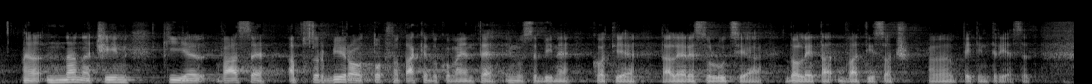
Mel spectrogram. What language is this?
Slovenian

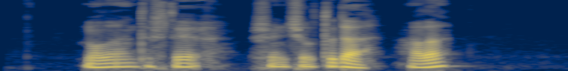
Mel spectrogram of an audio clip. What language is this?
Mari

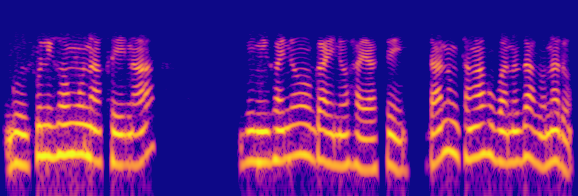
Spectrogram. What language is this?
Bodo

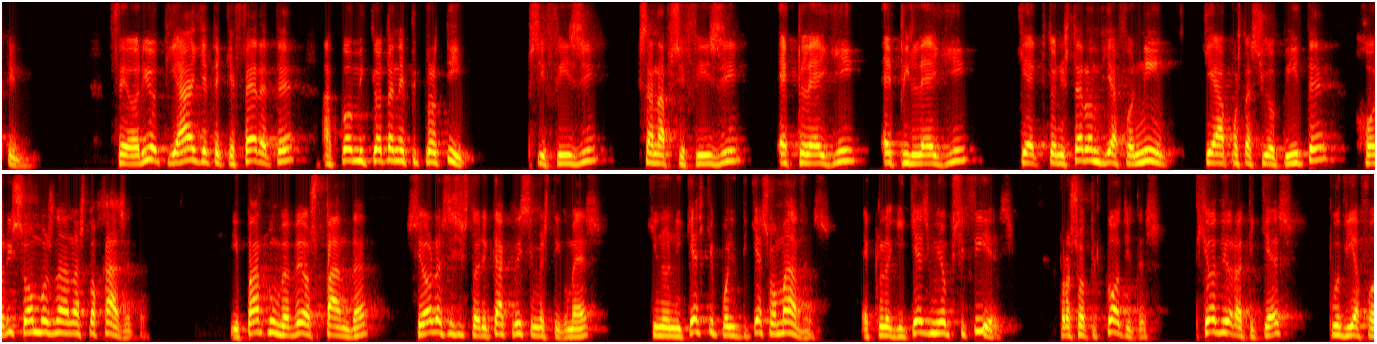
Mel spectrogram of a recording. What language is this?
Greek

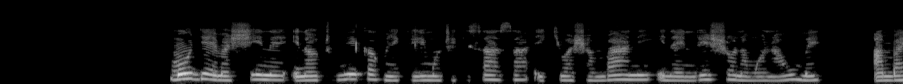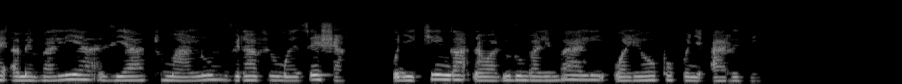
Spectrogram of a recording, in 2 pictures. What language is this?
Swahili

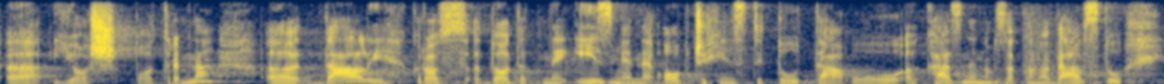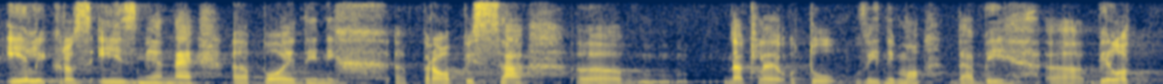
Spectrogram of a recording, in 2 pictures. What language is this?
Croatian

